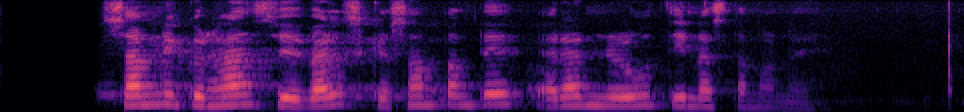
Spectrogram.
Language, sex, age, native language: Icelandic, male, 50-59, Icelandic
